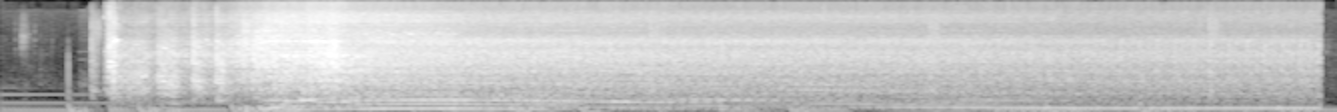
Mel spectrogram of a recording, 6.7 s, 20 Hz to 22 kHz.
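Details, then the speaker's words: Nissan 350Z just after drive belt replacement (old belt squealed): starter cranks briefly, engine catches with a rev flare and settles into a steady idle with no belt squeal. "pasek założony teraz odpalamy i będziemy sprawdzać czy piszczy czy nie bo tamten już piszczał przy"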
